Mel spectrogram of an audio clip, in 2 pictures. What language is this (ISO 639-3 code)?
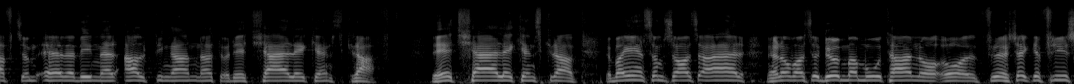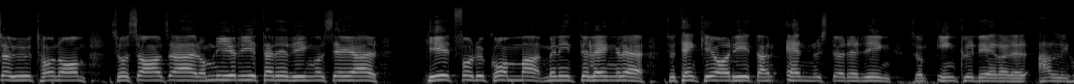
swe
